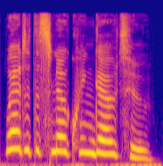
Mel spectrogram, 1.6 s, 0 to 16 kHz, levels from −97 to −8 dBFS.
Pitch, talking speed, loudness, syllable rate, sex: 285 Hz, 260 wpm, -17 LUFS, 5.5 syllables/s, female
